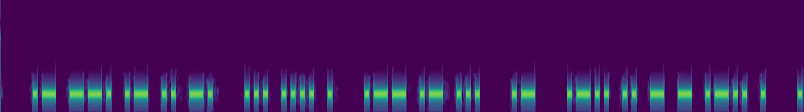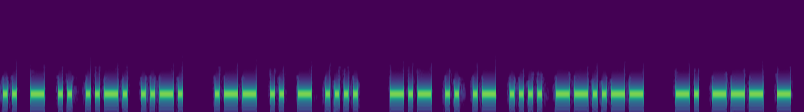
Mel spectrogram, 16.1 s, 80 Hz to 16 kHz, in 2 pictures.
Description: Morse code, heard as a keyed tone, about 26 wpm, 600 Hz. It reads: AGAIN SHE WAS A LITTLE STIFF WITH KIAH, NOT
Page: Never 26wpm | CW med Gnister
